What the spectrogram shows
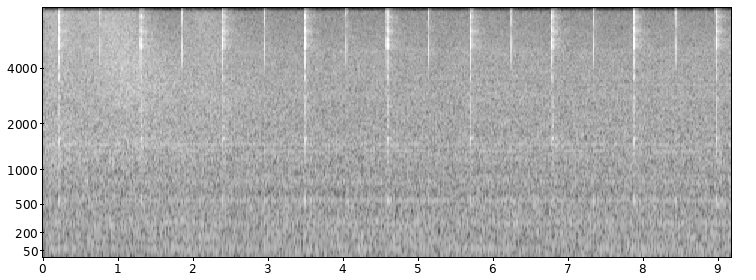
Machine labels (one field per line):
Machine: valve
